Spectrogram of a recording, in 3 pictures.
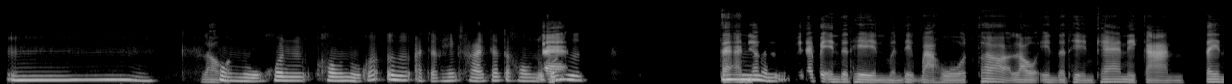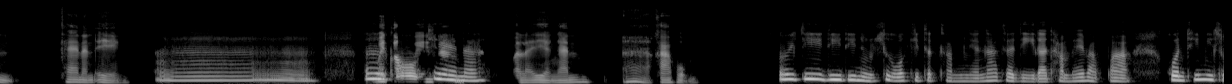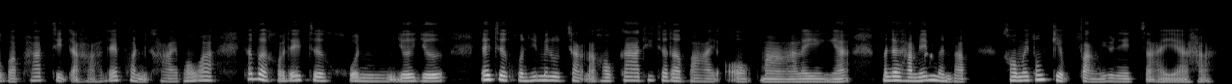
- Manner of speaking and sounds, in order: static; drawn out: "อืม"; other background noise; tapping; distorted speech; drawn out: "อา"
- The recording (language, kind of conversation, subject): Thai, unstructured, คุณคิดว่ากีฬามีความสำคัญต่อสุขภาพจิตอย่างไร?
